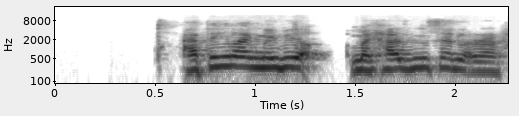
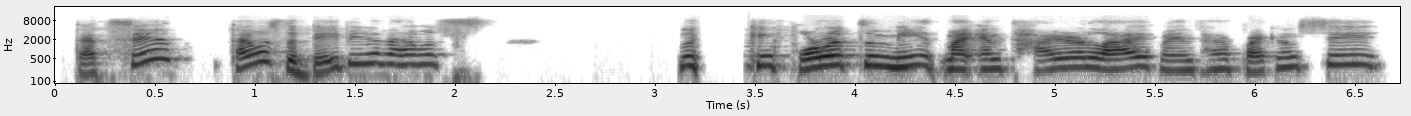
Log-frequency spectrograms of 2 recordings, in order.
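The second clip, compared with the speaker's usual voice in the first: high, incredulous "that's it?"; stunned disbelief; 6 semitones higher than usual. Retold or imitated. New mother staring at her sleeping newborn, stunned and let down. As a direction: let the letdown rise into disbelief. Disappointed first look at baby.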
